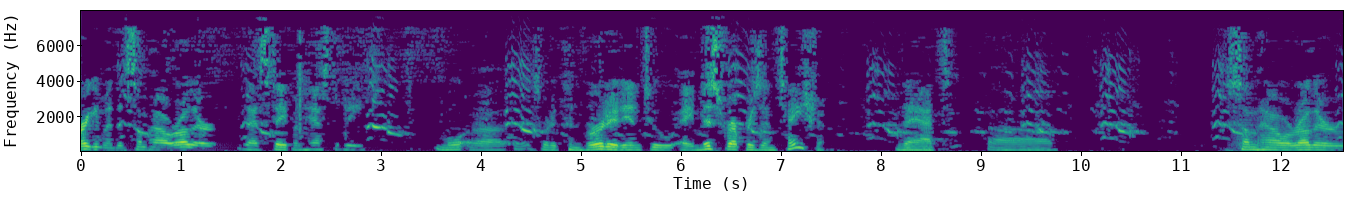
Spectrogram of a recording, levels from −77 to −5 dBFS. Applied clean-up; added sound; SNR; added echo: classical method spectral subtraction.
